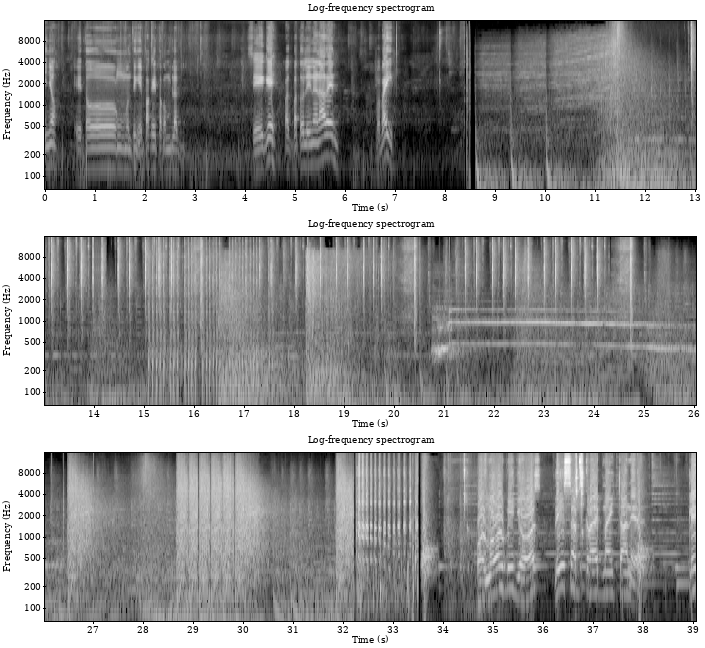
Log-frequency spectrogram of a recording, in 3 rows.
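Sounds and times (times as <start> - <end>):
music: 8.6 - 33.2, 33.8 - 39.0
crackling blast: 15.0 - 20.2, 26.5 - 30.9, 31.8 - 32.4
glitchy crackling hits: 15.2 - 20.1.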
